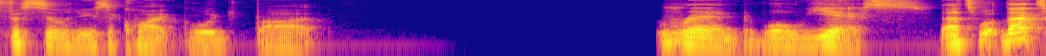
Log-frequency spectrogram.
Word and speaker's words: Rennes: It's spelt like it's either, I think it's Rennes or it's like Rennais, but it's pronounced Ren because it's French.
